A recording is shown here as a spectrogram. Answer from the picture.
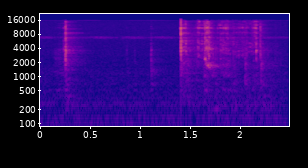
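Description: Light metallic clicks and scraping as the primer tube is pulled out of a Dillon XL650 reloading press's priming system: one sharp click about a quarter second in, then a quick cluster of clinks about a second and a half in.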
